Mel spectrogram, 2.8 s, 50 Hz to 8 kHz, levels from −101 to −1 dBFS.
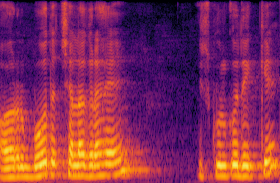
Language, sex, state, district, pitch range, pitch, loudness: Hindi, male, Maharashtra, Gondia, 170-265 Hz, 175 Hz, -16 LUFS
